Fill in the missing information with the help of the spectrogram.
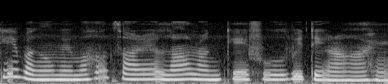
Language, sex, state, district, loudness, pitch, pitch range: Hindi, female, Arunachal Pradesh, Papum Pare, -12 LUFS, 215 Hz, 175-230 Hz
